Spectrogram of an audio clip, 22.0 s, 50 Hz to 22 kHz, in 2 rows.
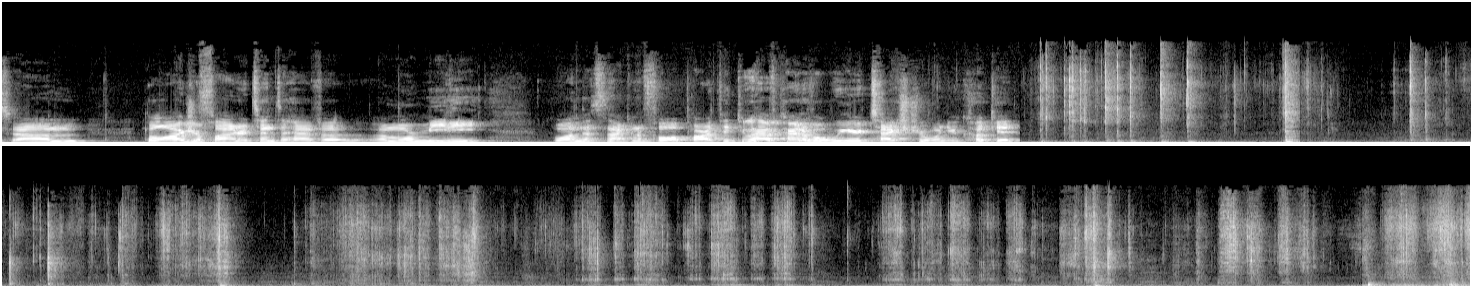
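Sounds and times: knife scraping fish scales: 11.9 - 22.0.

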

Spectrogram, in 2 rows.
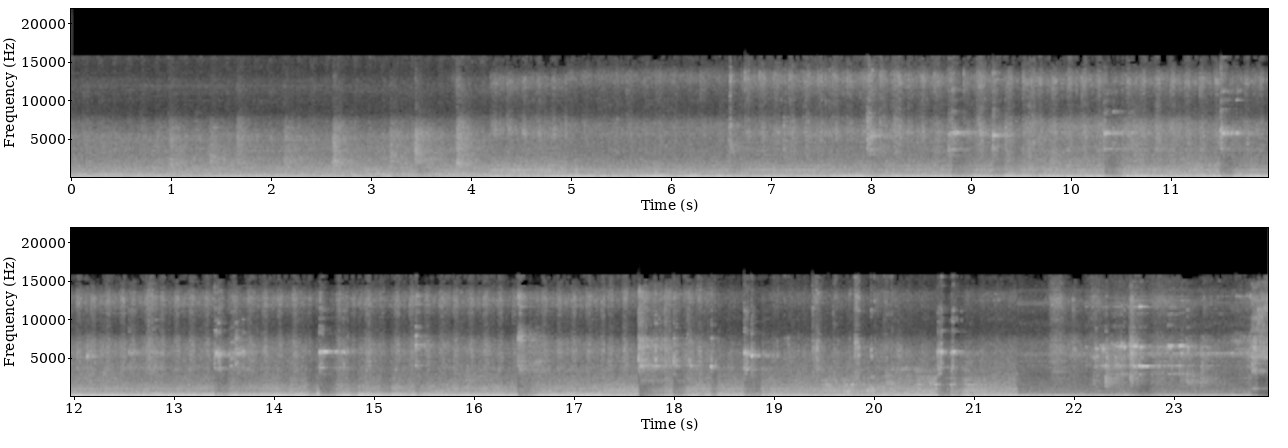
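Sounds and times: steady machine hum: 0.0 - 23.9
metal parts clinking into steel tub: 17.6 - 21.0, 22.2 - 23.9.

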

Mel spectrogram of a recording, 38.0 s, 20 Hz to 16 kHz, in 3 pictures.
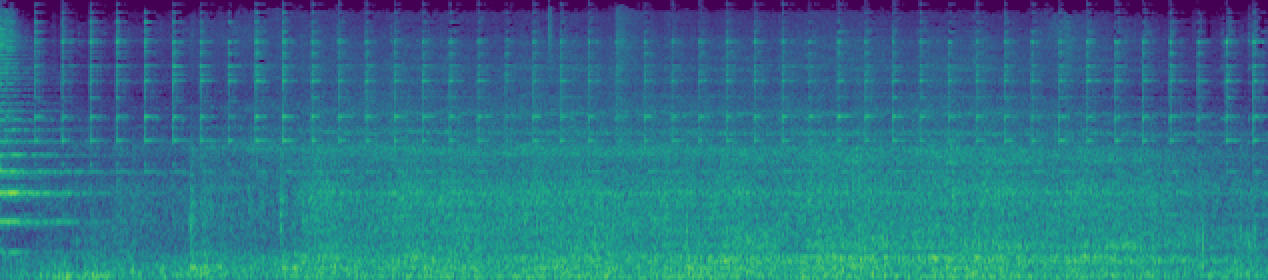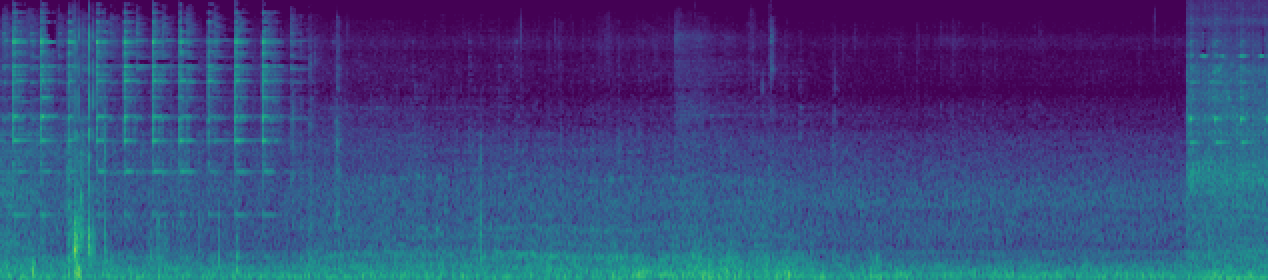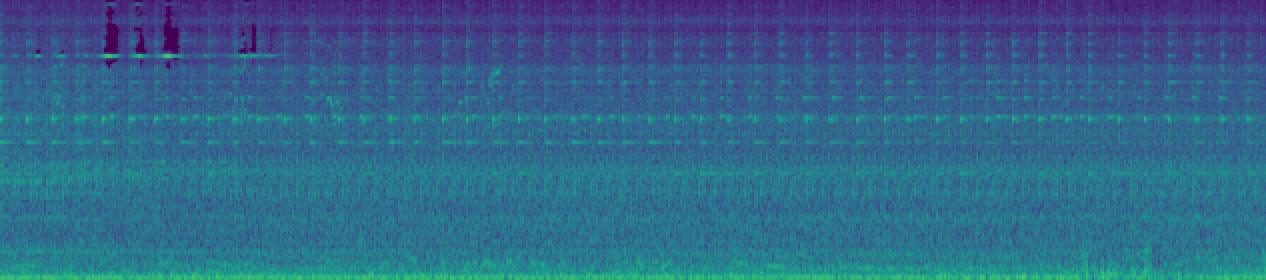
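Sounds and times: electric train rumbling past: 0.0 - 23.6, 24.6 - 38.0
traffic noise: 0.0 - 38.0
level crossing bells ringing: 24.6 - 38.0.

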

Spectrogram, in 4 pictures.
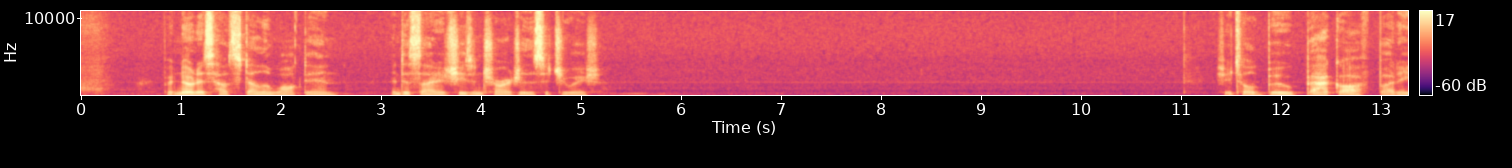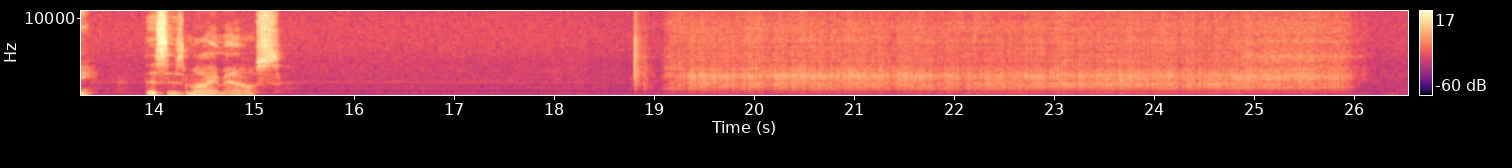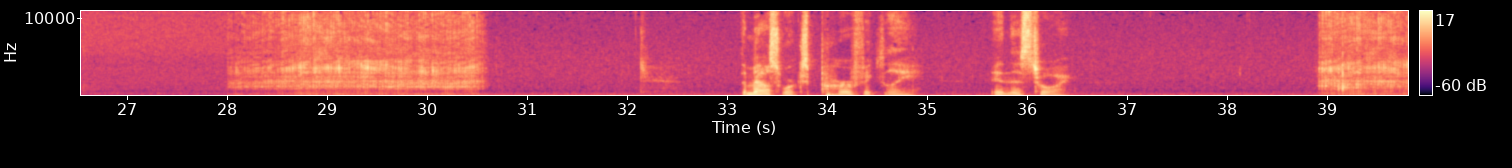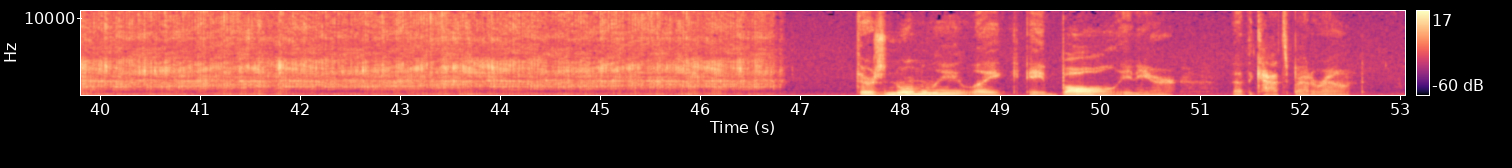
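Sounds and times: small toy motor whirring: 18.9 - 26.2, 28.0 - 30.7, 38.9 - 46.9.

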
